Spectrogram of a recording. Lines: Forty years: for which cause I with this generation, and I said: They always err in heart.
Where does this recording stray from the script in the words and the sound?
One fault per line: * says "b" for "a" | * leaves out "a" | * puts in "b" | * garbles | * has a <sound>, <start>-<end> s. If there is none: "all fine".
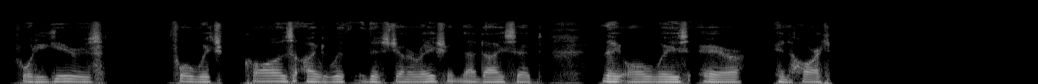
all fine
